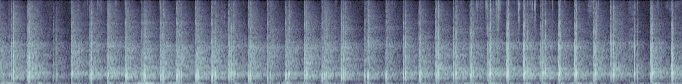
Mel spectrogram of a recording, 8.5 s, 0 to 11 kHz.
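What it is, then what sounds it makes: Cardboard phone box. Fingertips and nails tap fast on the faces and edges of a small, hollow, closed pink-purple cardboard smartphone box held close to the microphone. The result is a steady stream of dry, hollow knocks with a slight boxy tone around 400 Hz, each dying away almost at once. Roughly 38 taps are heard at an uneven, quick pace.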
